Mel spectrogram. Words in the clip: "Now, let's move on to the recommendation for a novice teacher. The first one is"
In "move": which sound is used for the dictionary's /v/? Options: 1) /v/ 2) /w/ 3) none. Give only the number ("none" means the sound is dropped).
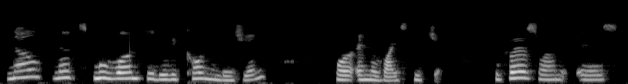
1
